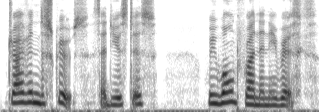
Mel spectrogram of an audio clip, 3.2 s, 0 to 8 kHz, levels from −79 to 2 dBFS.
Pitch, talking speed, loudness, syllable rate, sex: 220 Hz, 205 wpm, -19 LUFS, 6.0 syllables/s, female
